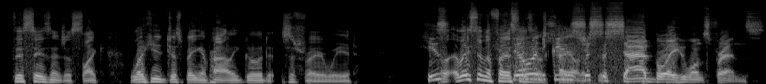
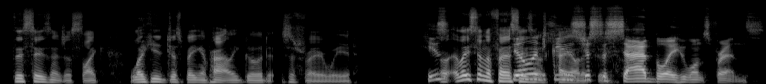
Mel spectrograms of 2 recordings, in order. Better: second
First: distortion; heavy; 8 dB below the speech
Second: none

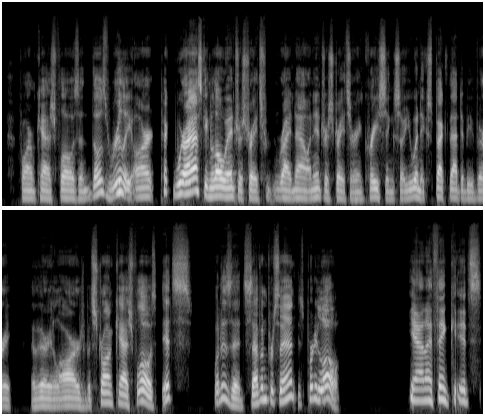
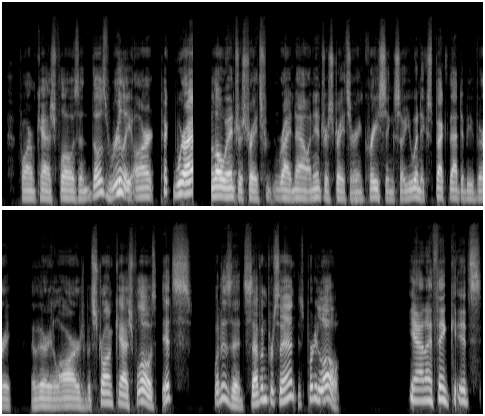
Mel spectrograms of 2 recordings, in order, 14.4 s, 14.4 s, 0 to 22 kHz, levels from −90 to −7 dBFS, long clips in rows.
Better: first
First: none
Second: audio cutting out; at 3 s

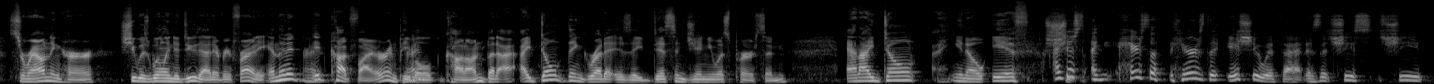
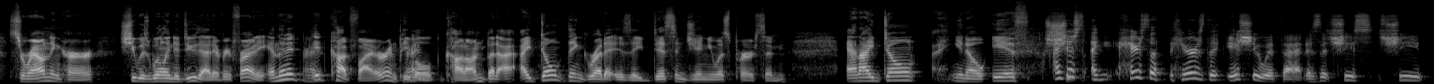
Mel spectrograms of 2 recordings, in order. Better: first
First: none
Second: thin; somewhat; fading below 450 Hz

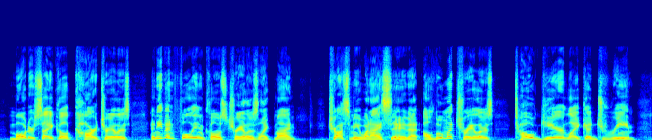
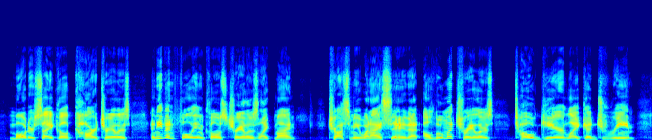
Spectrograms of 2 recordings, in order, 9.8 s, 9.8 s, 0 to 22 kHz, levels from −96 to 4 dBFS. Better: first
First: none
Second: thin; somewhat; fading below 300 Hz

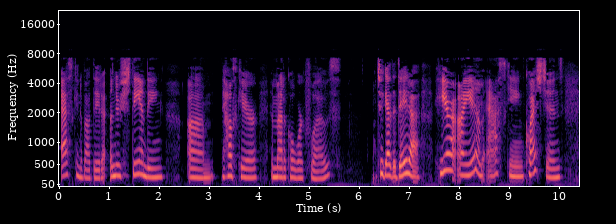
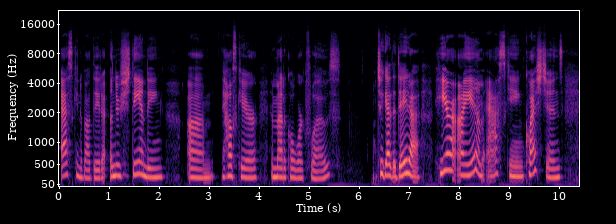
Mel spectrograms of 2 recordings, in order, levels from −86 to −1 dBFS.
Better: second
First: garbled, watery; slightly; nothing above 6.5 kHz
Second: none

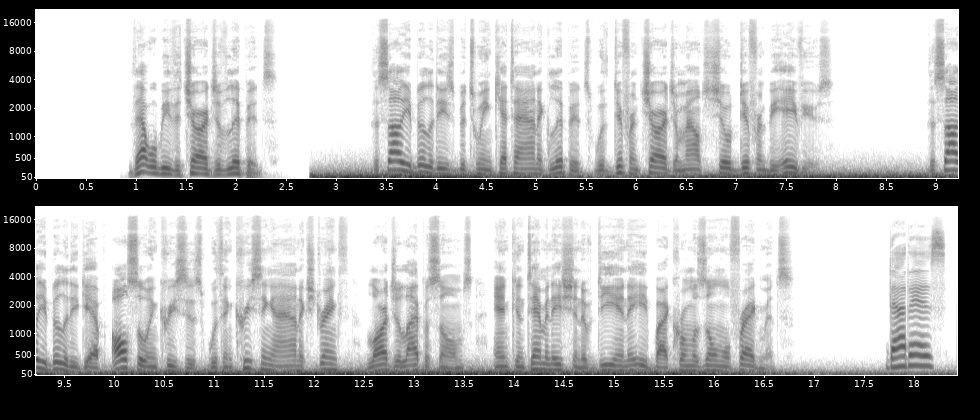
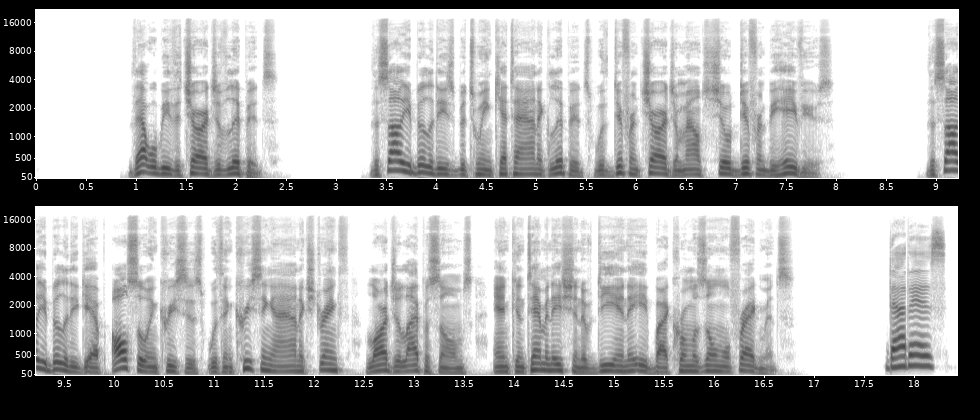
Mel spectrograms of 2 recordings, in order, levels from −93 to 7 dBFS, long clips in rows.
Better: second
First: low rumble; noticeable; from 2.5 s on; 15 dB below the speech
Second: none

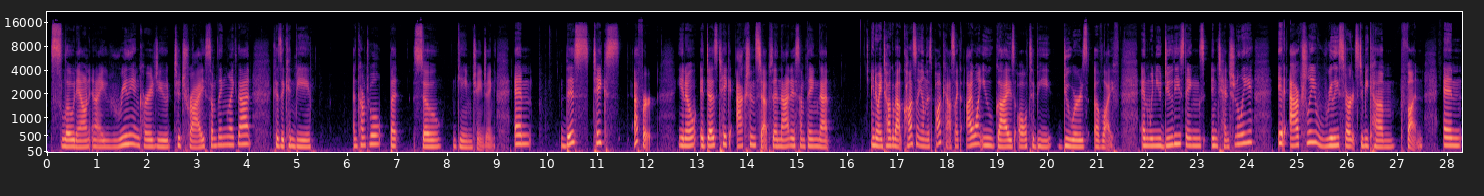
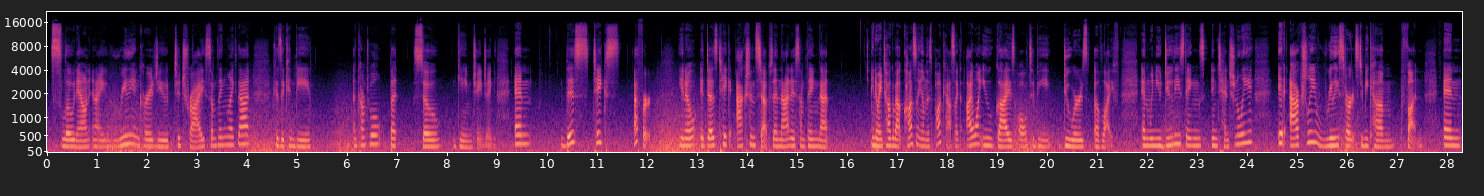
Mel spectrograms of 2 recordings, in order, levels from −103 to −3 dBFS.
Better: first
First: none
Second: wind noise on the microphone; occasional gusts; 20 dB below the speech

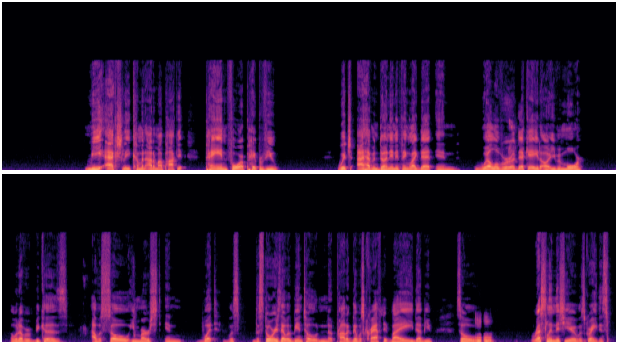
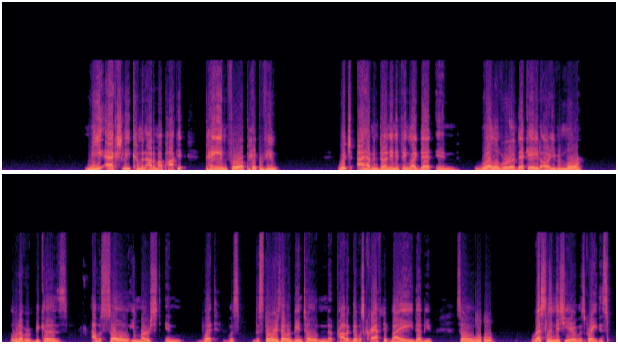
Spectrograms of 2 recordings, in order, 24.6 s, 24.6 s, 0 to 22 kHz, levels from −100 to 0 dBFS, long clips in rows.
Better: first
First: none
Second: distortion; slight; 7% of the sound clipped

